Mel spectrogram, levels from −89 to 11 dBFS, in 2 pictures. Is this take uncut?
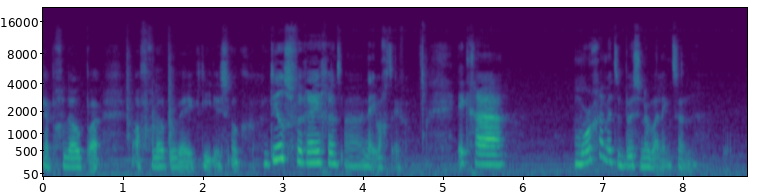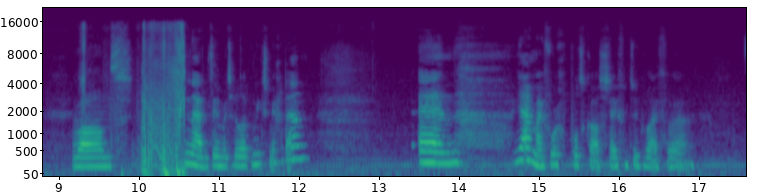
no; 2 cuts; at 3.7 s, 9.2 s

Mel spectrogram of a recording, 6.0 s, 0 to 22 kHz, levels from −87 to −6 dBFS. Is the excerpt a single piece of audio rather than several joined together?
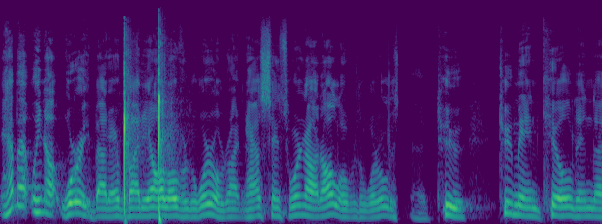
no; 1 cut; at 3.9 s

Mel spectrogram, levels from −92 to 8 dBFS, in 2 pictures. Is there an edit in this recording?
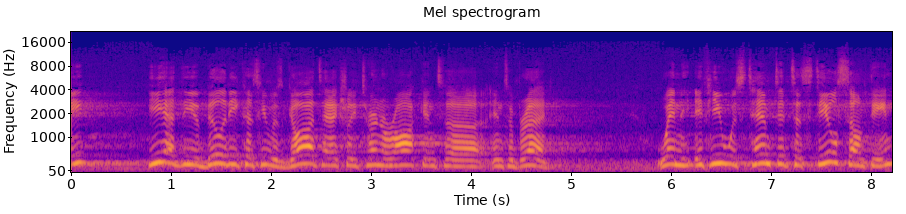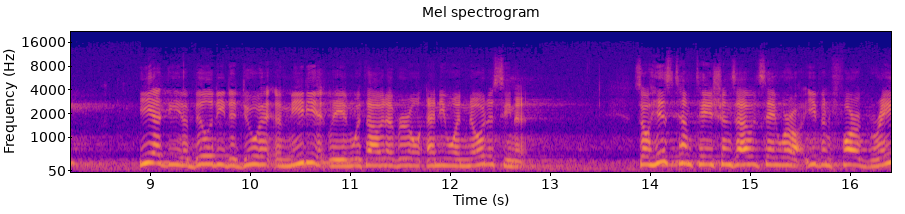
no; 0 cuts

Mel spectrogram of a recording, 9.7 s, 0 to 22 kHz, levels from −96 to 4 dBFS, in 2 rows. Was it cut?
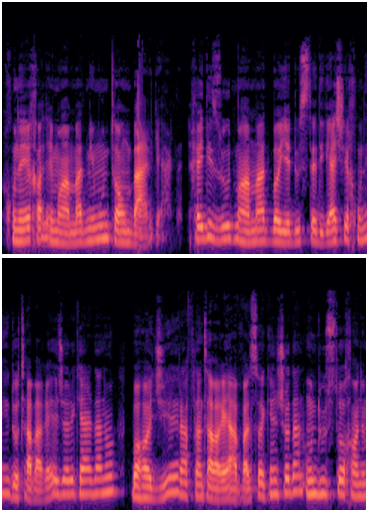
yes; 2 cuts; at 2.4 s, 6.5 s

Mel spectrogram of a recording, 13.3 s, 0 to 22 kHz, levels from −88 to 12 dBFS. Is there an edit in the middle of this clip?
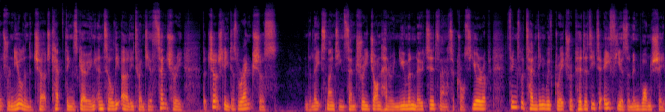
no; 0 cuts

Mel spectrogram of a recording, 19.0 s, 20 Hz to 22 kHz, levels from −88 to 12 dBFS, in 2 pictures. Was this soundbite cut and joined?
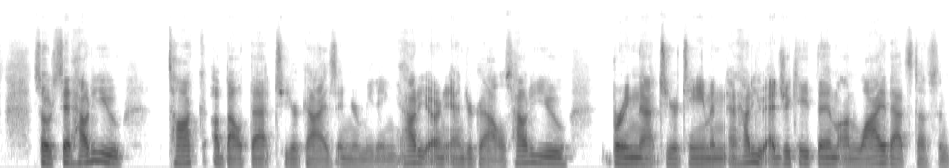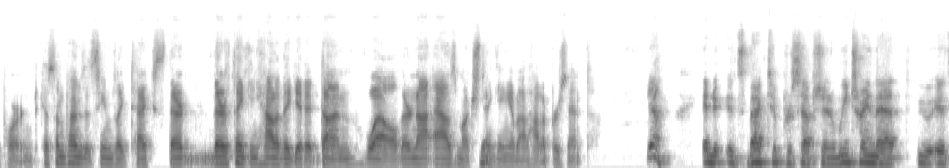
no; 0 cuts

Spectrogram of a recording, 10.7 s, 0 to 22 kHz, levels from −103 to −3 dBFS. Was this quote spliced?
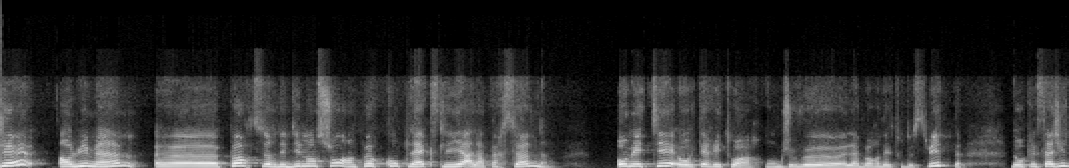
no; 0 cuts

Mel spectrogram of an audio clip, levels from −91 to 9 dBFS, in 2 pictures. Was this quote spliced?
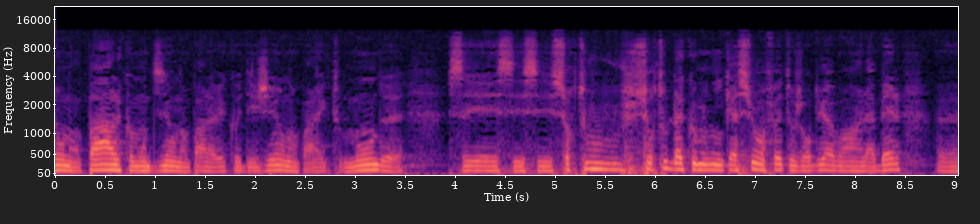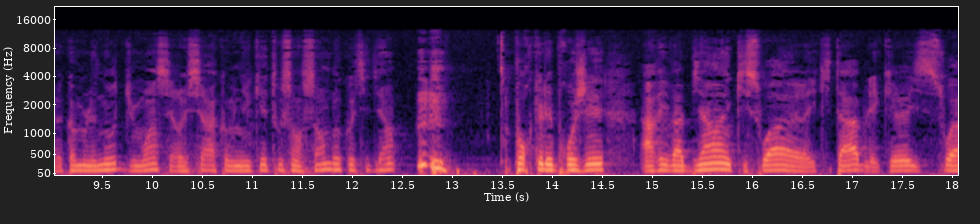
no; 0 cuts

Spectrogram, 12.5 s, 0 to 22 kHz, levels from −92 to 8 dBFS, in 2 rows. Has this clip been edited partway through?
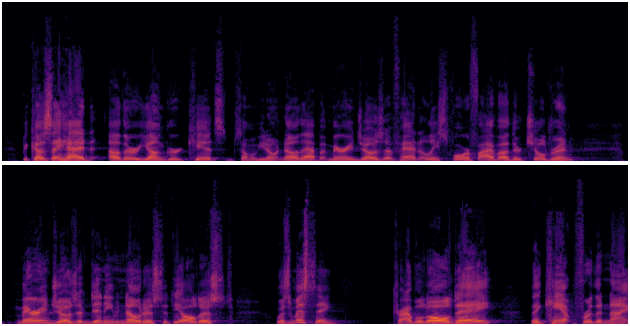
no; 0 cuts

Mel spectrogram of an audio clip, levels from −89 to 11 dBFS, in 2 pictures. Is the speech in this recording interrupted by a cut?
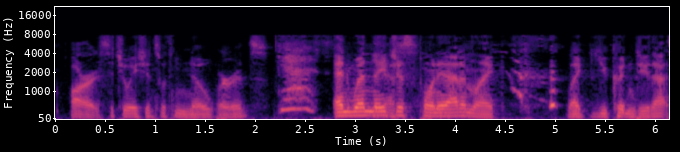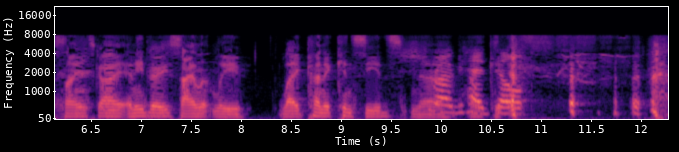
yes; 1 cut; at 7.1 s

